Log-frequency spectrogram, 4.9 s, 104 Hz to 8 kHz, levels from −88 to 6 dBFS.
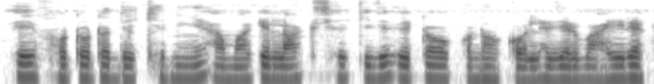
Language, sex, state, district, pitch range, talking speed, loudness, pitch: Bengali, male, West Bengal, Purulia, 130-140 Hz, 170 wpm, -31 LUFS, 135 Hz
